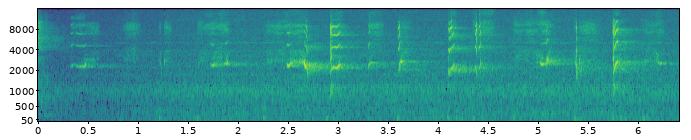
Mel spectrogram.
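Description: Dry-erase marker squeaking on a whiteboard while writing: a run of short, high squeaks and little strokes, a few each second, as the letters are drawn.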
